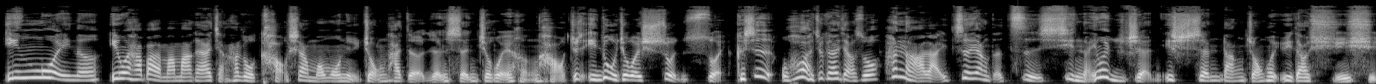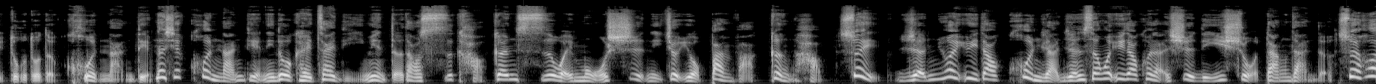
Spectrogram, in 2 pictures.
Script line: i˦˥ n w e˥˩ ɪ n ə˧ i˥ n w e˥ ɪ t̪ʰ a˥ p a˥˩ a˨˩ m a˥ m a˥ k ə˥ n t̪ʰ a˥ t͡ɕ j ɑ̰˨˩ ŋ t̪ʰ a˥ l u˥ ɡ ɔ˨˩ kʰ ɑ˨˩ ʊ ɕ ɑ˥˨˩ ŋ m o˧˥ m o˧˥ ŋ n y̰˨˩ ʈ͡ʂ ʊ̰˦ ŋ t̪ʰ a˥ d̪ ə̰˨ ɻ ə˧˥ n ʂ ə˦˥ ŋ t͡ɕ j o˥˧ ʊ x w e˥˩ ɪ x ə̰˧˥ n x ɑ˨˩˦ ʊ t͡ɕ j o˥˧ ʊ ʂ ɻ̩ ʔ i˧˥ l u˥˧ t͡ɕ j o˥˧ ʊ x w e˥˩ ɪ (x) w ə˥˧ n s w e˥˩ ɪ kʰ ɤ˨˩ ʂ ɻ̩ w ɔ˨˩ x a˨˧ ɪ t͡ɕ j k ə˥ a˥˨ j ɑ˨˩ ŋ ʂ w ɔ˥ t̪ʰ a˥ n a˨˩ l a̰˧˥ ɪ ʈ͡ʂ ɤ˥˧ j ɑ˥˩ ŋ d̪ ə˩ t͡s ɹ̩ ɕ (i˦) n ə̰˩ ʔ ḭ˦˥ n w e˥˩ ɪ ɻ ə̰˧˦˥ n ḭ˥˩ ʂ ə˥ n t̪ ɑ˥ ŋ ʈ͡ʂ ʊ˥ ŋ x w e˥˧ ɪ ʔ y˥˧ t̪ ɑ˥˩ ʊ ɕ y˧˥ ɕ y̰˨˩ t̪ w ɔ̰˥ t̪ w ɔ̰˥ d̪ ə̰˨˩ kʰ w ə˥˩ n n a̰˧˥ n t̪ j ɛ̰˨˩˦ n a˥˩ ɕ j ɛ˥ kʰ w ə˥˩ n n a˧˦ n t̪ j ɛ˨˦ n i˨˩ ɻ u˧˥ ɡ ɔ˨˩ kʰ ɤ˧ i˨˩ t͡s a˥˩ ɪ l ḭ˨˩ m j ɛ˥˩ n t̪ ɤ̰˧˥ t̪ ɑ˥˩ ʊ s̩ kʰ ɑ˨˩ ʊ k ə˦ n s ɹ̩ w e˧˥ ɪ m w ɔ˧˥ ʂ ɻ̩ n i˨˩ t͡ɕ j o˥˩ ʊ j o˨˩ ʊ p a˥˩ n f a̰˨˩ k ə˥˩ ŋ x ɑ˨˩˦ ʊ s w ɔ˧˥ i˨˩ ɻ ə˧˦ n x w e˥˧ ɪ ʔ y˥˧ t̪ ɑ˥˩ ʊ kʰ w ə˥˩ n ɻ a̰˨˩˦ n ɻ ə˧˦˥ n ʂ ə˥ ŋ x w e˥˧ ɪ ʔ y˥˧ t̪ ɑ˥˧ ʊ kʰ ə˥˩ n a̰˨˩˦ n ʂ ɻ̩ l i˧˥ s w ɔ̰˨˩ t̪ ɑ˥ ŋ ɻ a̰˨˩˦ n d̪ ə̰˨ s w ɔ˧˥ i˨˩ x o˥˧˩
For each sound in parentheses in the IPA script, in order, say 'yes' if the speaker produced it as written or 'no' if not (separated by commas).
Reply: no, no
